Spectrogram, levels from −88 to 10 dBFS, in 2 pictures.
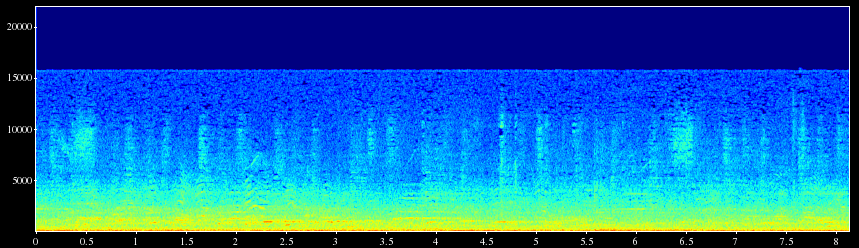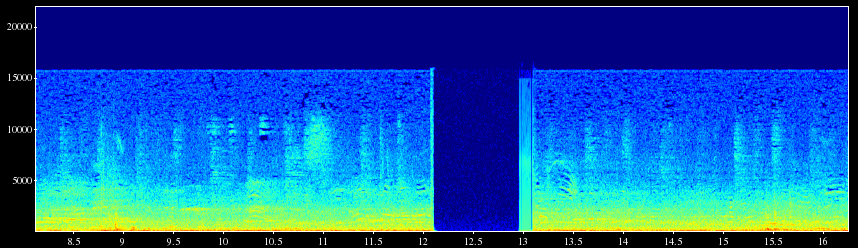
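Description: At 12.07 s a live cable is pulled and plugged in. A pop leaves 1.0 s of near silence with brief 50 Hz buzz. Another pop follows at 13.12 s.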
